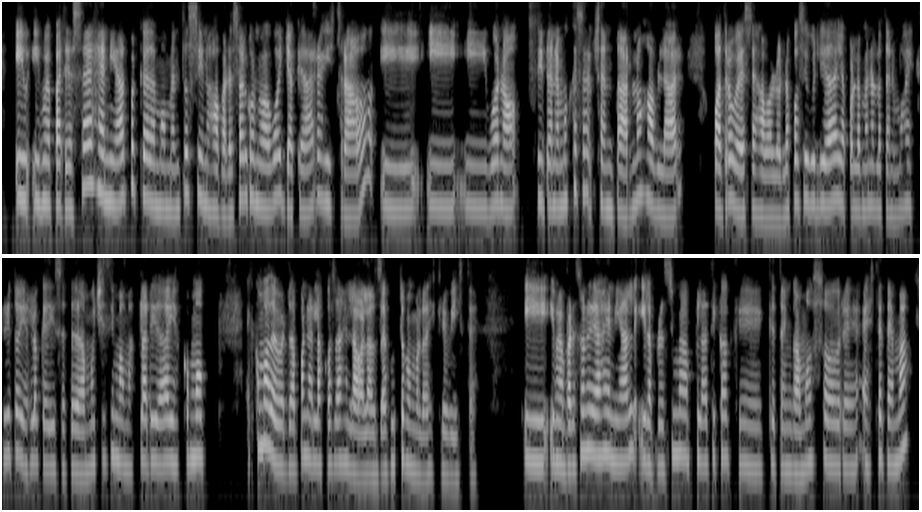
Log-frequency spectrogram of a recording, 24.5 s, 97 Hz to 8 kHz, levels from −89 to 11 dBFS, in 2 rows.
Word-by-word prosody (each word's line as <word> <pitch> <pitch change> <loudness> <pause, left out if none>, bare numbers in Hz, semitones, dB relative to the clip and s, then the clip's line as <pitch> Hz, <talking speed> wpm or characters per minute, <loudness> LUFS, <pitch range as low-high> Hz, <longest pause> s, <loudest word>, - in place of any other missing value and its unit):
Y 260 -1 +9
y 255 -1 0
me 245 -1 +1
parece 240 +8 +4
genial 260 -3 +4
porque, 315 -3 -1
de 250 -2 +3
momento, 225 +3 -4
si 275 -1 -2
nos 225 -2 -6
aparece 205 +3 +1
algo 265 0 -1
nuevo, 230 +2 +1
ya 220 -6 +1
queda 215 +1 -1
registrado 240 - +1 0.2
y 220 +7 -1
y 235 +3 +1
y 230 -1 -4
bueno, 225 -1 +2
si 255 -1 -2
tenemos 235 +1 +1
que 300 - -6
se-sentarnos 235 -2 0
a 250 - +8
hablar 210 +4 +2 0.4
4 235 +3 +5
veces 215 0 +2
a 200 - +2
valorar 195 0 -2
las 215 0 -2
posibilidades, 245 -1 0
ya 235 - -1
por - - -2
lo 220 - -2
menos 225 +1 -4
lo 220 - -6
tenemos 215 +1 -7
escrito 250 +3 -6
y 245 - -1
es 215 - -10
lo 235 0 -3
que 220 -2 -6
dices, 205 -1 -9
te 205 - -6
da 195 -1 +2
muchísima 230 +3 -4
más 210 -1 -11
claridad 235 -1 +1
y 235 - +1
es 225 - -12
como 255 0 0 0.5
es - - -15
como 305 +1 +4
de 250 -5 +5
verdad 215 -1 -2
poner 245 0 -3
las 225 -1 0
cosas 230 +1 -2
en 225 - -9
la 200 - +5
balanza, 185 +1 +2
justo 225 +3 -6
como 205 -4 -4
lo 175 - -3
describiste. 180 -1 -8 0.6
Y 235 -1 +4
y 245 - 0
me 225 -1 +2
parece 215 +5 +2
una 280 - 0
idea 260 -1 +5
genial 245 0 +1
y 240 - +4
la 220 - +1
próxima 255 +4 -4
plática 245 +1 -4
que 210 -2 -8
que 225 - -7
tengamos 205 +3 -3
sobre 220 -3 -4
este 235 +2 -4
tema 240 +8 0
230 Hz, 205 wpm, -24 LUFS, 215-250 Hz, 0.6 s, Y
